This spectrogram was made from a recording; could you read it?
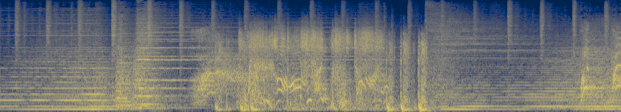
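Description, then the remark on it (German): A rapid flurry of hard punches and sharp slaps, made by a foley artist in Munich as staged fight sounds, bursts out over a steady droning musical tone, then stops as the tone carries on. “Meistens sind es Schlägereien oder Ohrfeigen.”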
